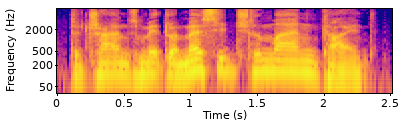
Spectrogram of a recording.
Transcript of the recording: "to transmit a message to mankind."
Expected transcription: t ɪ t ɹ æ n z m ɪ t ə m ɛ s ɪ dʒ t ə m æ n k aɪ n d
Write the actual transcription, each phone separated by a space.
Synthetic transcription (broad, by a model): t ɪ t ɹ æ n z m ɪ t ə m ɛ s ɪ dʒ t ə m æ n k aɪ n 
